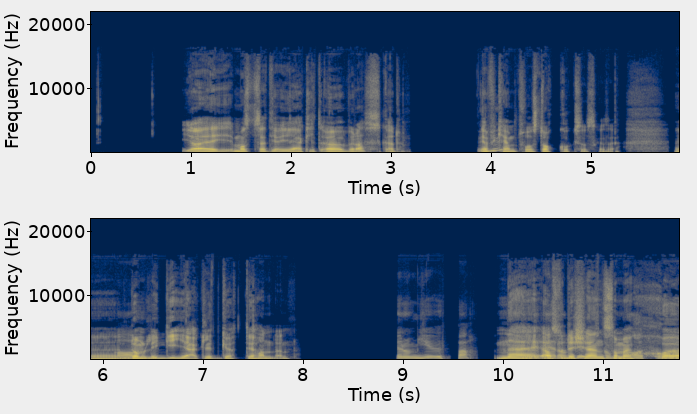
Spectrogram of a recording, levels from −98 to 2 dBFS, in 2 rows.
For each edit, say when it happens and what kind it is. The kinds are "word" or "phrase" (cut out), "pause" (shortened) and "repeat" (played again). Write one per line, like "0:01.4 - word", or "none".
0:09.8 - pause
